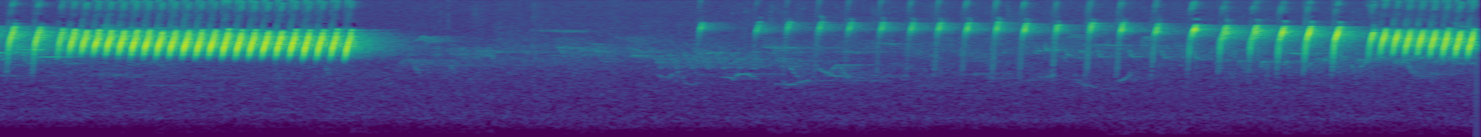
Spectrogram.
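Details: A wood warbler sings in spring in a forest in the Czech Republic: a high, shivering trill, a pause, then sharp ticking notes that speed up and blur into another trill.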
